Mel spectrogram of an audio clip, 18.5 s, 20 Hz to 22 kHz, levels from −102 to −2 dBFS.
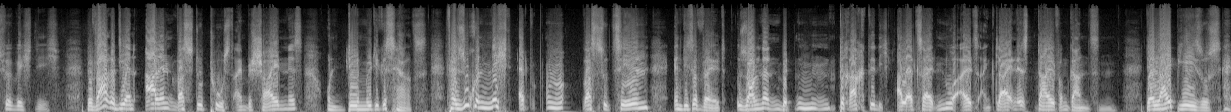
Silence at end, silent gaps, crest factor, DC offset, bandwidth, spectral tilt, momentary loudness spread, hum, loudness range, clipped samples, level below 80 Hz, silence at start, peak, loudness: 0 s; none; 8 dB; under 0.1%; 18.5 kHz; -6 dB/octave; 11 LU; none; 2 LU; under 0.1%; -44 dBFS; 0 s; -14 dBFS; -22 LUFS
